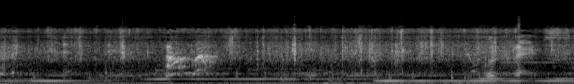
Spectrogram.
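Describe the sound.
A dog barks and yips in a few sharp, scattered bursts over a busy, noisy background with a steady low hum, with voices faintly mixed in.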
